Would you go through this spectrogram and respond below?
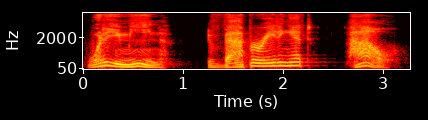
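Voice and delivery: can't believe what she just heard; incredulous surprise. Acted. Crew member reacts to the plan to evaporate the planet, incredulous.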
